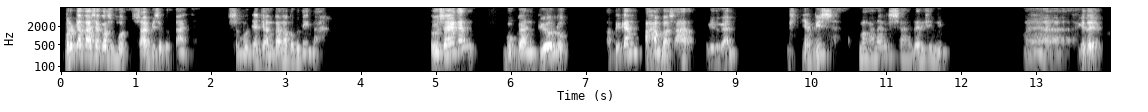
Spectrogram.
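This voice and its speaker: Male lecturer, husky voice, lively swooping pitch, explaining to a class. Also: normal speed, long pauses. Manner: animated, with frequent tag questions.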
